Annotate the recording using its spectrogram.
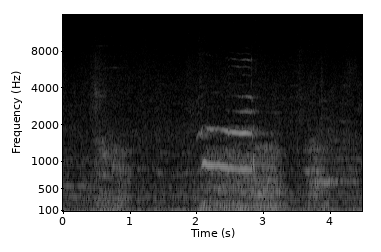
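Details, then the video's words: A cat walking around close to a person gives a thin, drawn-out meow with a slightly falling tone, faint softer meows before and after, over low background rumble. "This cute pussy is walking around me a lot."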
